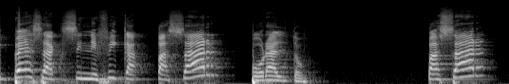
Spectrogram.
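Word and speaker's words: פסח: La palabra Pascua es una palabra que en hebreo se pronuncia Pesach. Y Pesach significa pasar por alto.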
